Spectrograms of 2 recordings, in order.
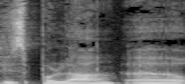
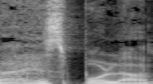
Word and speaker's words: Hisbollah: Wenn man es richtig arabisch ausspricht, dann wird es am Ende, auf der letzten Silbe betont, Hisbollah oder Hezbollah mit E dann auch.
